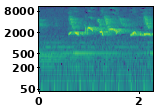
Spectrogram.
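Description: Sparrows chirping, a quick run of short calls from about half a second in. Soft background music with held notes that fade away underneath.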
